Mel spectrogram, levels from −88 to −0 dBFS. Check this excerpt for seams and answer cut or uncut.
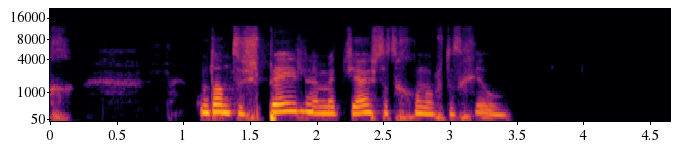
cut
